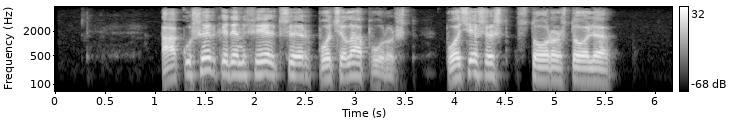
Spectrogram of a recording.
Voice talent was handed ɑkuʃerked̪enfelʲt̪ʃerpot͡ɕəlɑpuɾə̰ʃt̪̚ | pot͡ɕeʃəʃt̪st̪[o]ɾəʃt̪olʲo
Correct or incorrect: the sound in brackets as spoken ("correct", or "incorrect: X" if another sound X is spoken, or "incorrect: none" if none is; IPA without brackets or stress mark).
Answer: correct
